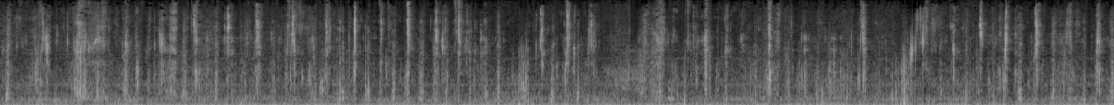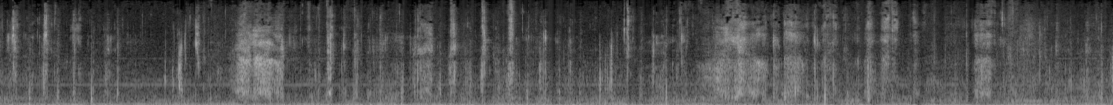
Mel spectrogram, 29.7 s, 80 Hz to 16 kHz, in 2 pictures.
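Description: Close-miked chewing and biting: wet mouth sounds with many small clicks, and two longer, louder wet bursts about 18 and 25 seconds in. A steady low hum runs underneath.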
